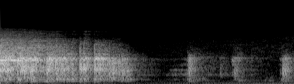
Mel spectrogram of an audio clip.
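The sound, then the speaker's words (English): A pot lid, picked up from a kitchen counter and intentionally dropped by a man, hits the kitchen floor with a loud metallic clang and ringing crash that fades over a second, followed by a few softer rattling bounces as it settles. “He steps to a counter, picks up the lid of a pot, and intentionally drops it.”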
